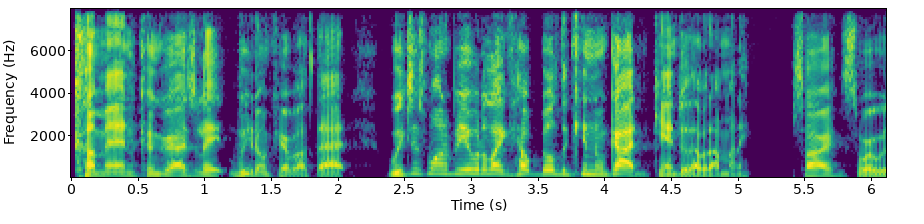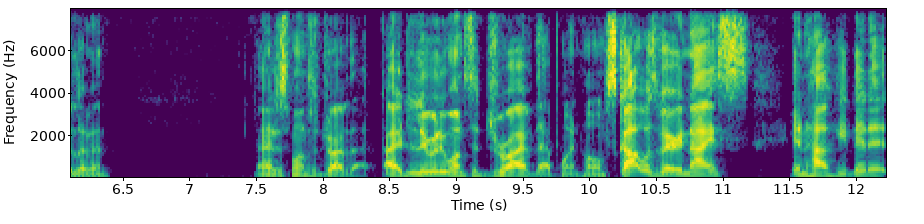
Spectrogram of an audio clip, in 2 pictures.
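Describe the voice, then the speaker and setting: On a very clean recording with a silent background, a man talks loud and very fast in a fairly high pitch, his animated tone marked by very wide pitch swings. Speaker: church leader and podcast co-host. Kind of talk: casual chat.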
